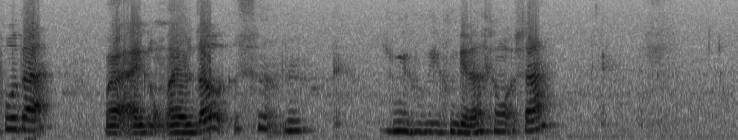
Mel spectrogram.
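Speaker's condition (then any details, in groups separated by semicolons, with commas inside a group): Cerebral palsy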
